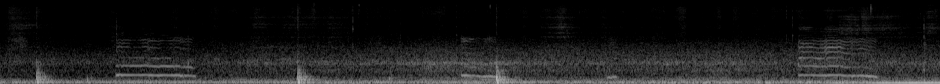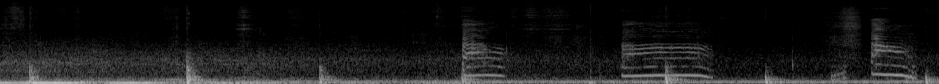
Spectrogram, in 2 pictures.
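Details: Pet cat meowing happily while being stroked by hand and sunbathing, raising its rear; short bright meows, some rising then falling, come every few seconds over a steady low hum.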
